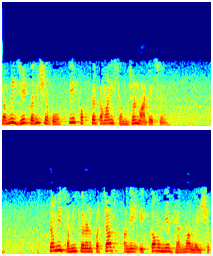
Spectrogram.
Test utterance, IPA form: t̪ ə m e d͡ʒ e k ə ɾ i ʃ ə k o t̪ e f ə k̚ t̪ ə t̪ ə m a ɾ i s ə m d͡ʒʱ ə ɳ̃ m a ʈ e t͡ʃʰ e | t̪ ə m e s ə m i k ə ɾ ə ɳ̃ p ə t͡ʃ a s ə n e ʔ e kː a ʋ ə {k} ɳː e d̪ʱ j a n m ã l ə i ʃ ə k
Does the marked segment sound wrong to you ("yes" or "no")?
yes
